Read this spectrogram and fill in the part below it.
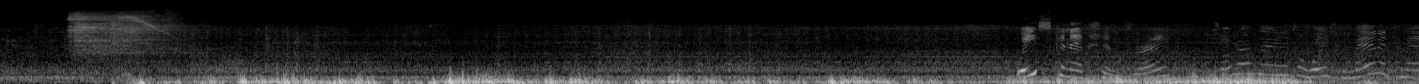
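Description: Wind gusts loudly across the microphone outdoors.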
